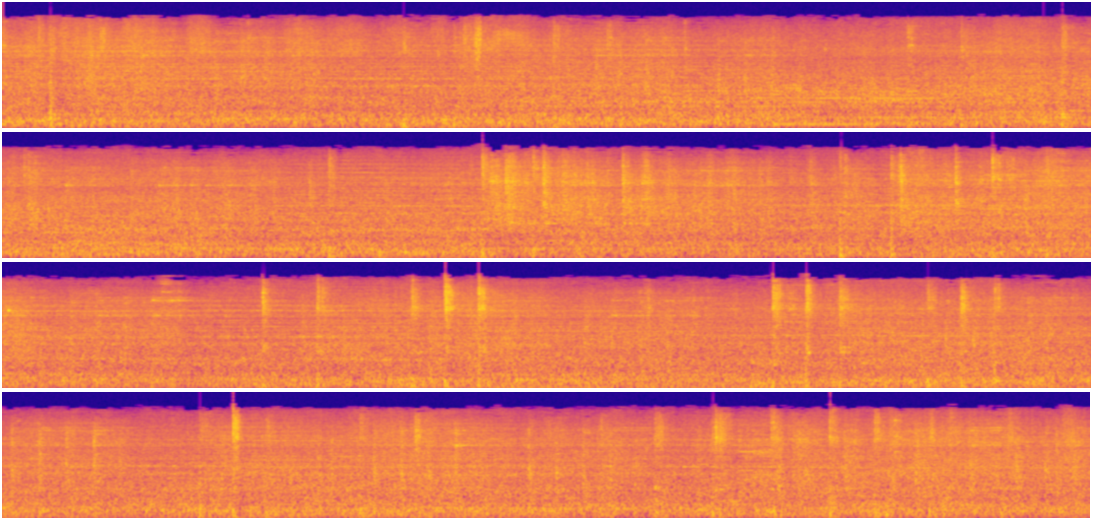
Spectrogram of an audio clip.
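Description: A long train of passenger cars rolling past at close range: a steady rumble of wheels on rail, broken by frequent sharp wheel clicks.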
